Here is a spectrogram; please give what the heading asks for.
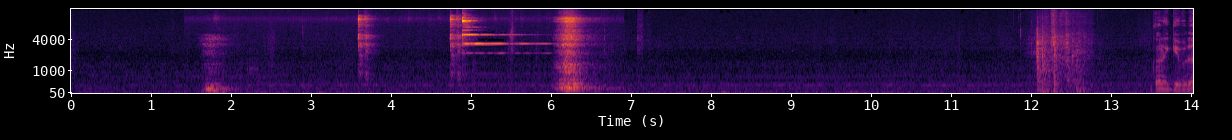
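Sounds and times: thump and scrape: 12.0 - 12.8.

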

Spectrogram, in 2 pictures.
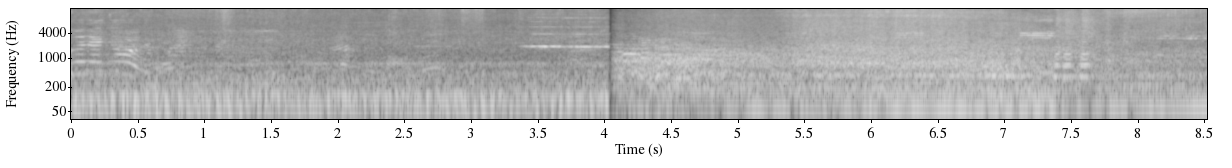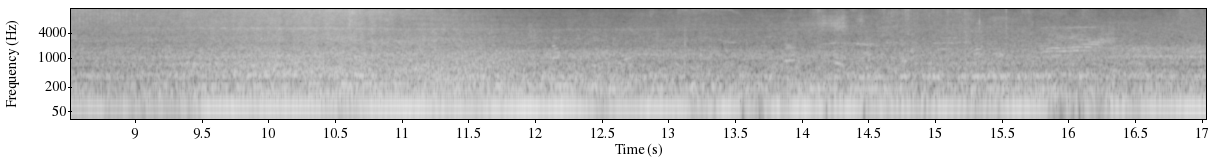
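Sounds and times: car horn toots: 7.1 - 8.6.

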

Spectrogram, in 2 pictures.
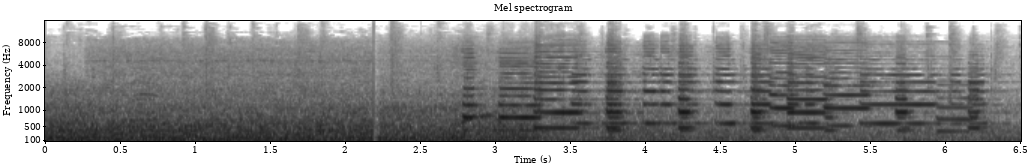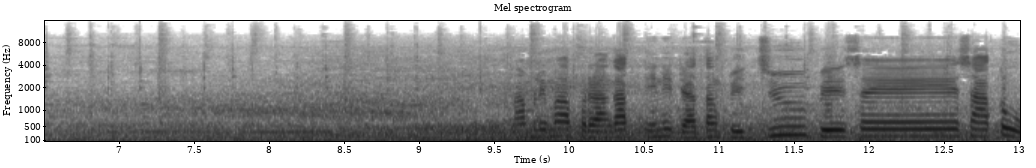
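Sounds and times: bus engine rumble: 0.0 - 13.0
musical bus horn playing a tune: 2.7 - 6.7.

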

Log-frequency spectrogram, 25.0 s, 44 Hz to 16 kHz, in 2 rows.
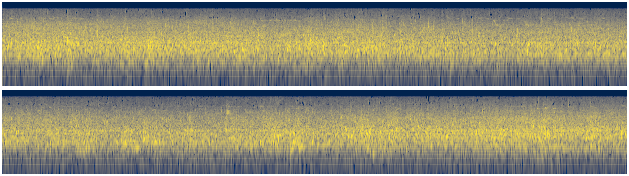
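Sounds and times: river water rushing over stones: 15.9 - 25.0.

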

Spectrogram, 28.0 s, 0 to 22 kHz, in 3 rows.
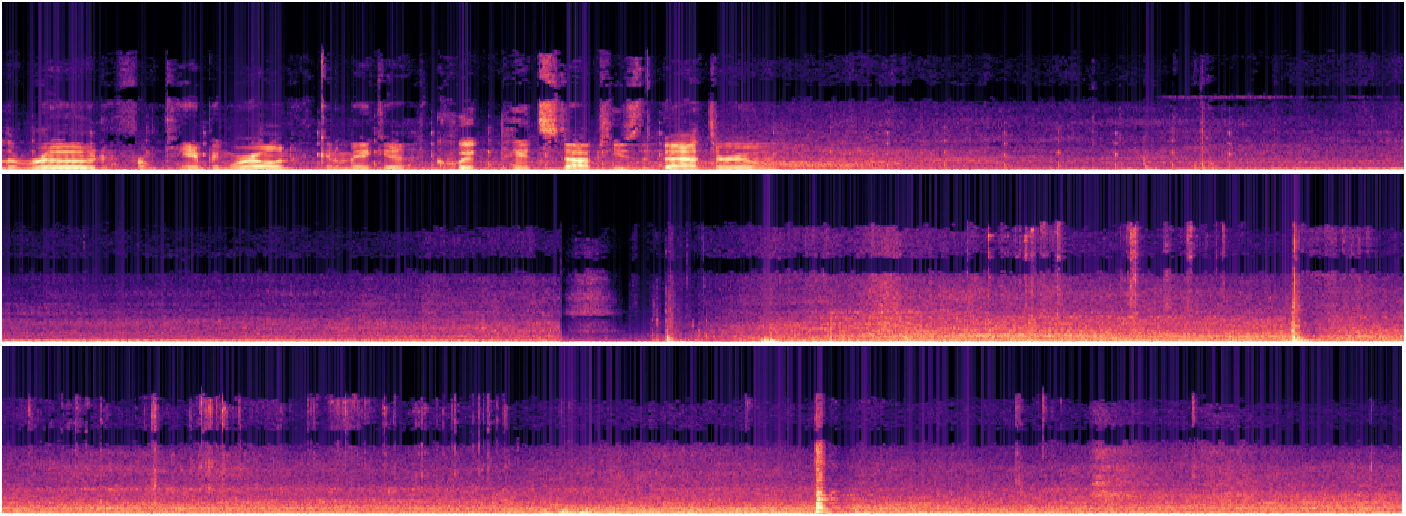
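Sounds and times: truck engine and road rumble: 0.0 - 28.0
car door shutting: 13.6 - 15.6, 17.8 - 18.4.

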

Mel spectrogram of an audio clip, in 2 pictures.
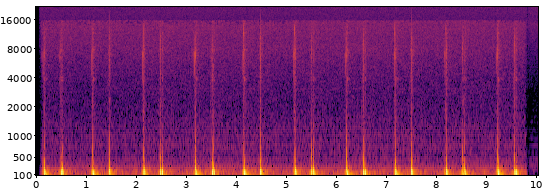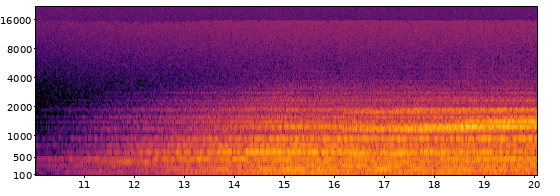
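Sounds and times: heartbeat thumps: 0.1 - 9.8.

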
